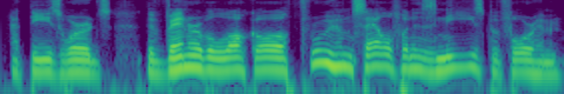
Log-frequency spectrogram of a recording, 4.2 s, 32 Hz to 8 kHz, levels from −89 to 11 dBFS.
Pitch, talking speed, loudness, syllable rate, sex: 130 Hz, 200 wpm, -18 LUFS, 5.5 syllables/s, male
